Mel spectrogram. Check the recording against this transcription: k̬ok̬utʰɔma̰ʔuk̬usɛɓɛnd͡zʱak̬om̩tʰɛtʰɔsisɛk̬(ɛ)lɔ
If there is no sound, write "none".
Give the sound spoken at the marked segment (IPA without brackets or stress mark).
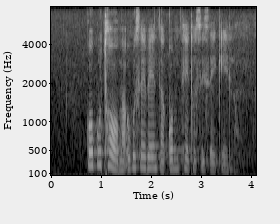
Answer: ɛː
